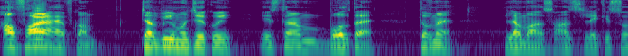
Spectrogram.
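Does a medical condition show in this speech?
Yes: coma after road accident.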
